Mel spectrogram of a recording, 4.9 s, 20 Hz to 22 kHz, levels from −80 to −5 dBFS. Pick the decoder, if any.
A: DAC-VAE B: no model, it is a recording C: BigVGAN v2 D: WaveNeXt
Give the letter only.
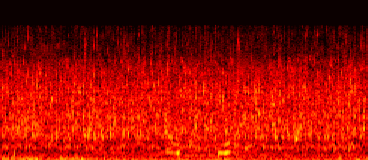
B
